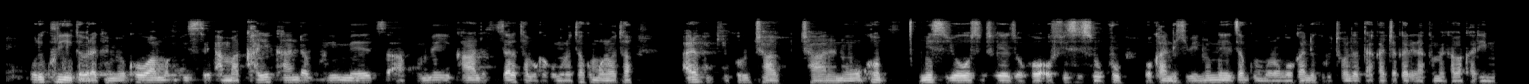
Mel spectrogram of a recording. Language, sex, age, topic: Rundi, male, 36-49, education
